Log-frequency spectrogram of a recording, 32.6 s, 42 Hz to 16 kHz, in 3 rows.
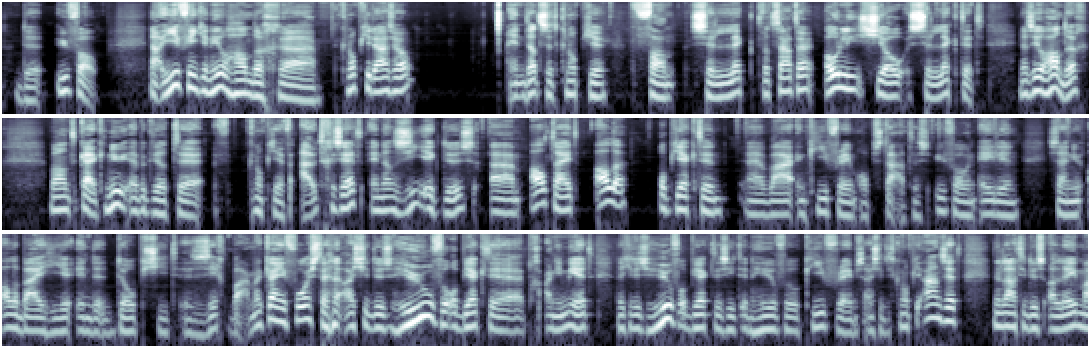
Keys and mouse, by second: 0.6 click, 2.4 ctrl+shift+a, 15.5 click, 18.0 click, 20.5 click, 21.3 click, 22.5 middle click, 23.9 shift+middle click, 24.3 middle click, 25.5 shift+middle click, 26.9 shift+middle click, 27.3 middle click, 32.0 click.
